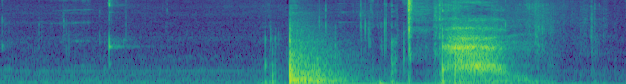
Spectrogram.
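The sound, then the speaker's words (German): A person taking a sip of a drink: a faint click, then a few short, wet slurping and gulping sounds close together. “Naja, ich trinke mal einen Schluck.”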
